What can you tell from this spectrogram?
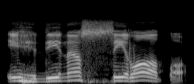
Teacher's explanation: misalkan udah huruf itbaak dia tidak mengenal huruf tipis ya jadi huruf-huruf itbaak itu ketika kasrah dia tetap tebal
